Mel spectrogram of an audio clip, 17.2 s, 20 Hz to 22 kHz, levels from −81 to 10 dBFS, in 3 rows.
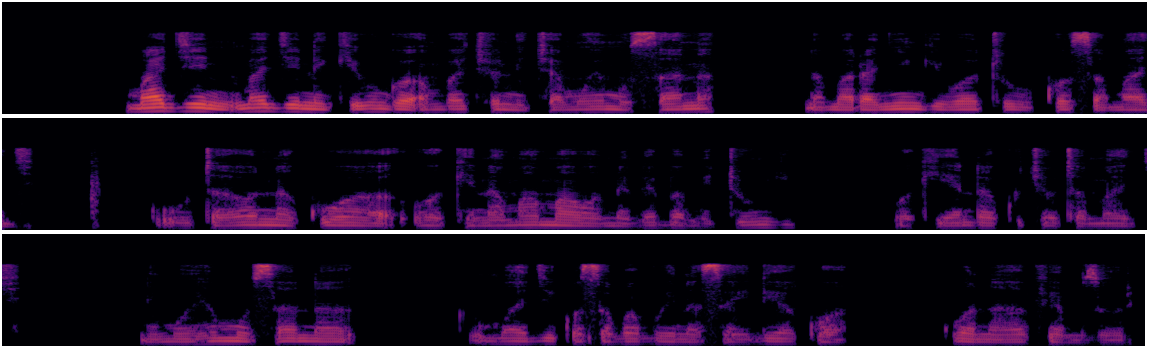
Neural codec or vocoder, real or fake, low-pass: none; real; 7.2 kHz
